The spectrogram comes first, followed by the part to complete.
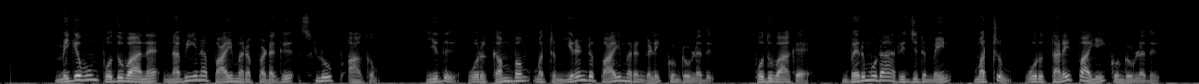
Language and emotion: Tamil, neutral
